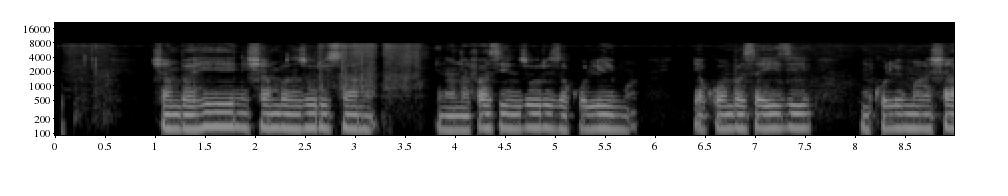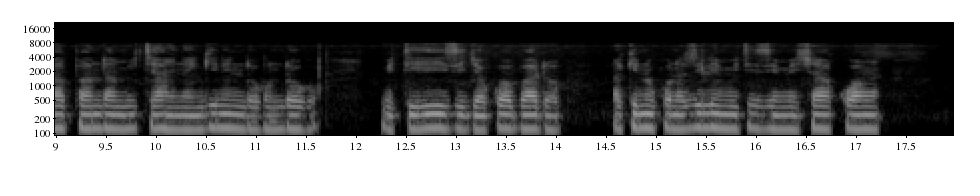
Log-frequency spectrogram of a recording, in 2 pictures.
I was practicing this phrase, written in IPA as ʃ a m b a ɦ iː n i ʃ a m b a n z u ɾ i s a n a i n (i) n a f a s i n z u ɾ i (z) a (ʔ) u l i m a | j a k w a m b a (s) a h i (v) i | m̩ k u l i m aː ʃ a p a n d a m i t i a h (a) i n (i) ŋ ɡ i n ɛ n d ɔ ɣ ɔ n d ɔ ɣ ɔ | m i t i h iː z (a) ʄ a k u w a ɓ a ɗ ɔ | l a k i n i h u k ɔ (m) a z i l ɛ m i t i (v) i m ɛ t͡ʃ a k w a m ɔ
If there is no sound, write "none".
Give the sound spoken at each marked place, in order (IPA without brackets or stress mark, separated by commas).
a, z, k, s, z, a, a, i, n, z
